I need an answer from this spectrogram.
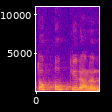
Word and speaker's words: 떡볶이: 그래서 떡볶이라는 단어에 발음이 어떻게 돼요? 떡뽀, 된 소리가 나고 끼, 이 쌍기역이 뒤로 넘어가서 소리가 나요. 그런데 적을 때는 떡볶이.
